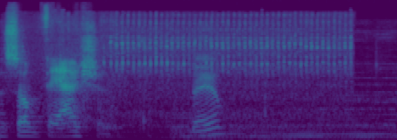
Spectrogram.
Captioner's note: reel flickering; eerie music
